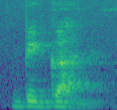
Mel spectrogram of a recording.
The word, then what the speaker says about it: विज्ञान: को लंबा होता है तो यह हो गया विज्ञान विज्ञान विभाग ने विज्ञान विज्ञान मनोविज्ञान जो बेक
